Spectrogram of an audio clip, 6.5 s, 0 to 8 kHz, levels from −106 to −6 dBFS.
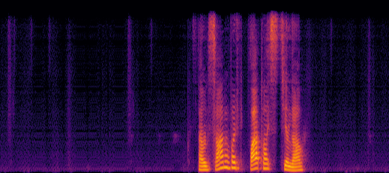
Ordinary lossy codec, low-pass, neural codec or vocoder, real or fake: none; 7.2 kHz; codec, 16 kHz, 0.5 kbps, FreqCodec, larger model; fake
